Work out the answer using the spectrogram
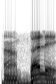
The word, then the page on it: balai: French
